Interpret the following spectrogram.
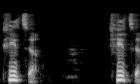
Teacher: British ফ্রান্সিয়েশন সেক্ষেত্রে আর উচ্চারণ করবে না যেমন ধরো টিচার টিচার লাস্টে আর উচ্চারণ করতেছি না কম্পিউটার নট কম্পিউটার অর্থাৎ লাস্টের আর উচ্চারণটা তারা করে · দেখো আর এর উচ্চারণের ক্ষেত্রে তুমি যদি ব্রিটিশটাকে ফলো করে থাকো, ব্রিটিশ প্রনাউন্সিয়েশন, সেক্ষেত্রে আর এর উচ্চারণ করবে না।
